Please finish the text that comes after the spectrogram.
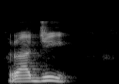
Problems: none marked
